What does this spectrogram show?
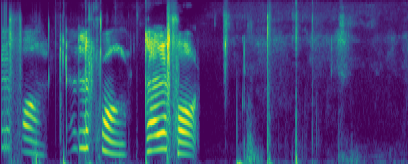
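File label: "telephone", spoken word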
